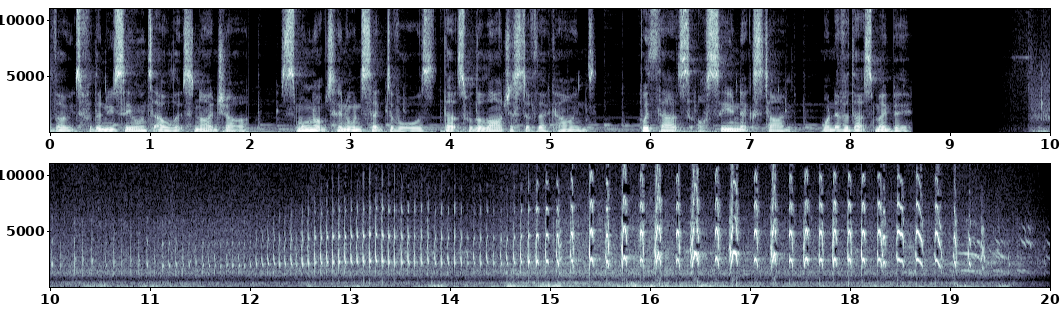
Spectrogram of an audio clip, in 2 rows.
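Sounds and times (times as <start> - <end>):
bird piping trill: 9.8 - 20.0.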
